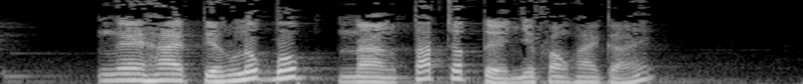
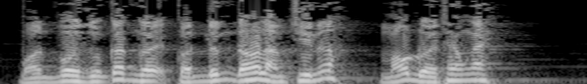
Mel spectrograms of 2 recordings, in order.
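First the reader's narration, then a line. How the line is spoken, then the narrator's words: Barked order. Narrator (Vietnamese): quát bảo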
